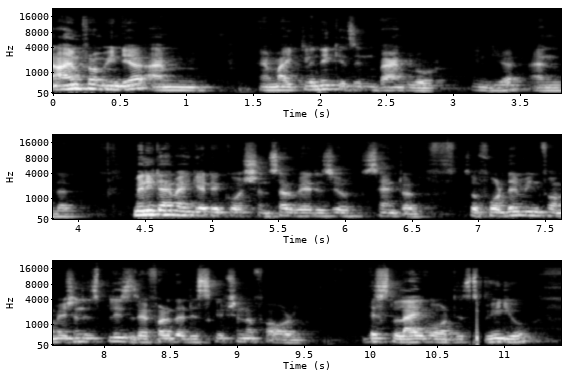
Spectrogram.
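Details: Adult man speaking; Normal adult male speech.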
